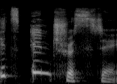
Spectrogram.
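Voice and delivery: put-on very high voice with a slight British accent. Recounting what they said to someone, with a slight british accent. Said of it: "that was a little bit British".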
